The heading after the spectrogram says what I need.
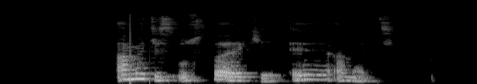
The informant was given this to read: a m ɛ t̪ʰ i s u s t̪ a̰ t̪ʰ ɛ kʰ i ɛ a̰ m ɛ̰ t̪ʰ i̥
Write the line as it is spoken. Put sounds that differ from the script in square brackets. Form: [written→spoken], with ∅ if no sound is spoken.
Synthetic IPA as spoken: a m ɛ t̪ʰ i s u s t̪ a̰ [t̪ʰ→∅] ɛ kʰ i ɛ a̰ m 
